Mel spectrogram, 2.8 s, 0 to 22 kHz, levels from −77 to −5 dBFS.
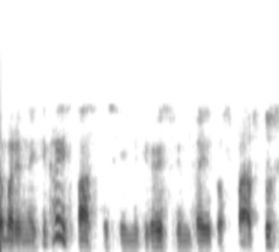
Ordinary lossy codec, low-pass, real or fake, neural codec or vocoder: AAC, 16 kbps; 7.2 kHz; real; none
